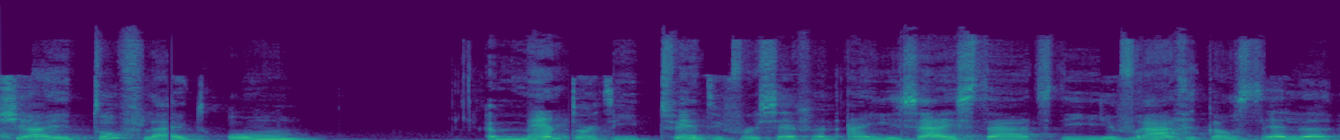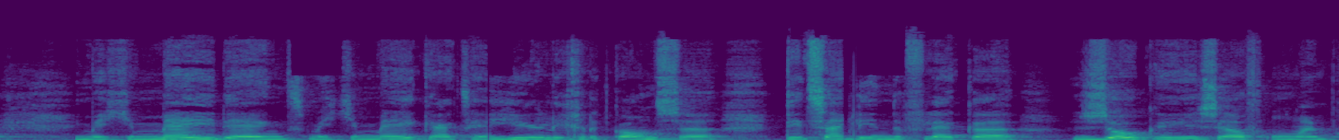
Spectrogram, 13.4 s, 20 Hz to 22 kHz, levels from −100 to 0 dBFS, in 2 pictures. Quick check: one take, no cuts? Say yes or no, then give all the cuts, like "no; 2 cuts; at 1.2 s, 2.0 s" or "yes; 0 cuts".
no; 4 cuts; at 3.1 s, 5.5 s, 7.1 s, 10.9 s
